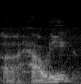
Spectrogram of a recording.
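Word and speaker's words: Hovvdy: One is this band called Howdy. They spell it H-O-V-V-D-Y.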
